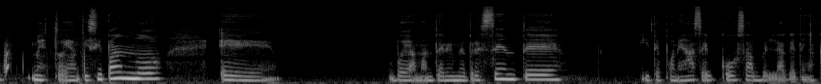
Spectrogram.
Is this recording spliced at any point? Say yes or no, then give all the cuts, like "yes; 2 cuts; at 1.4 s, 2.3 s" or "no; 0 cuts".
no; 0 cuts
